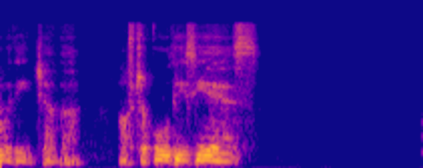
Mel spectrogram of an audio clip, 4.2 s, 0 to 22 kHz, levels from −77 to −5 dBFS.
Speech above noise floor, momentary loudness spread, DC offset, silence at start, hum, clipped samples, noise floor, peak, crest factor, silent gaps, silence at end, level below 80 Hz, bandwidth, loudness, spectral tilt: 63 dB; 16 LU; under 0.1%; 0 s; none; under 0.1%; -88 dBFS; -10 dBFS; 18 dB; none; 0 s; -72 dBFS; 12.5 kHz; -25 LUFS; -4.5 dB/octave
